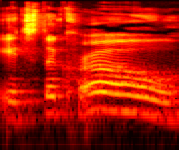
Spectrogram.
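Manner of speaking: shrill alarmed cry, crow drawn out. Reading a storybook line where a brother cries out, shrill cry of alarm. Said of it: "cried out in a shrill voice of alarm".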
